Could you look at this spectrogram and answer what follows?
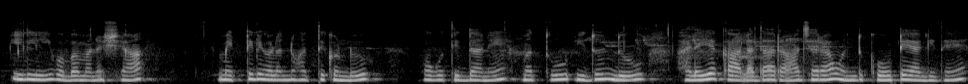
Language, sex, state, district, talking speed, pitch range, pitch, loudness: Kannada, female, Karnataka, Raichur, 80 wpm, 200-230 Hz, 210 Hz, -25 LUFS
